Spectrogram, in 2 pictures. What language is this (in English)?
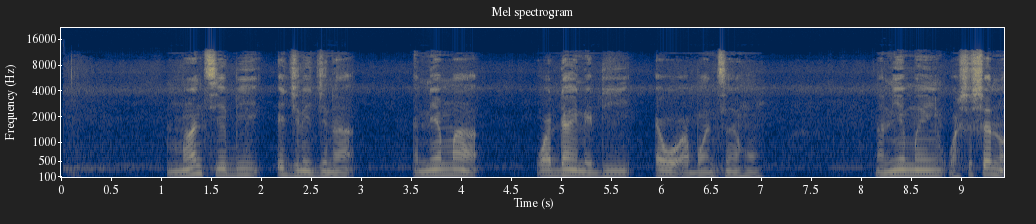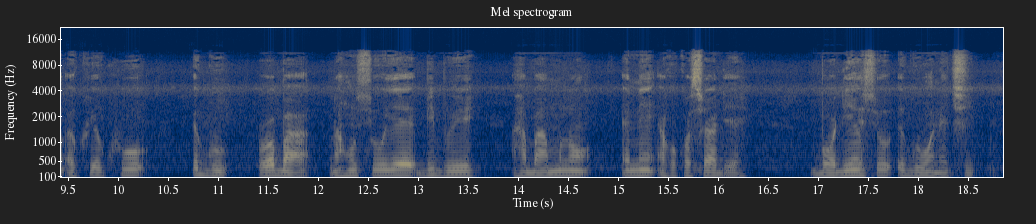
Akan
